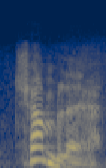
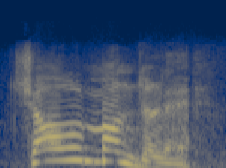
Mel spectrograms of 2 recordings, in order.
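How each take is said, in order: First: The name is said short, as two syllables. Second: The name is said as spelt, three syllables. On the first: The speaker calls it right. "the name Chumley is in no way pronounced the way it is spelt" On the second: The speaker calls it wrong.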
